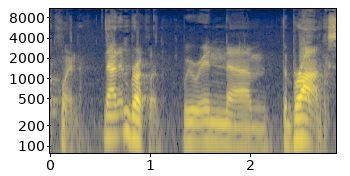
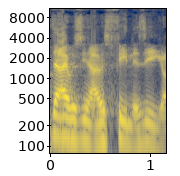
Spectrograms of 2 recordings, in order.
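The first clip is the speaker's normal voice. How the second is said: normal talking voice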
